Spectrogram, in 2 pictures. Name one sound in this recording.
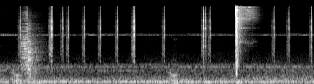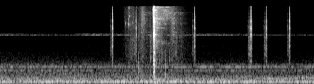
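Short soft menu clicks tick again and again.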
